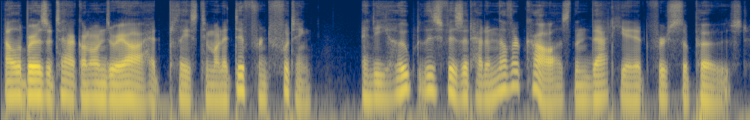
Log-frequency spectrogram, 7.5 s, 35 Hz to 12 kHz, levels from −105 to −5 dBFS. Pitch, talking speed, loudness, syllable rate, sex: 105 Hz, 210 wpm, -23 LUFS, 5.8 syllables/s, male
